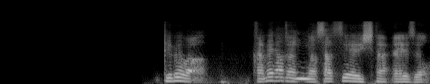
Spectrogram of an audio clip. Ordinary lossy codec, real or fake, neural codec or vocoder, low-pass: none; fake; codec, 16 kHz, 0.5 kbps, FreqCodec, smaller model; none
